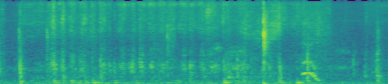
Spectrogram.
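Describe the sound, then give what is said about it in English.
An orange pencil scratches and rubs across paper, drawing around the shape of a cat, in a steady run of uneven, raspy strokes, moderately loud, with a brief faint squeaky vocal sound near the end. “Draw around the shape of the pussycat.”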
